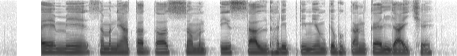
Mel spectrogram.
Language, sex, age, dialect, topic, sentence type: Maithili, male, 18-24, Eastern / Thethi, banking, statement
